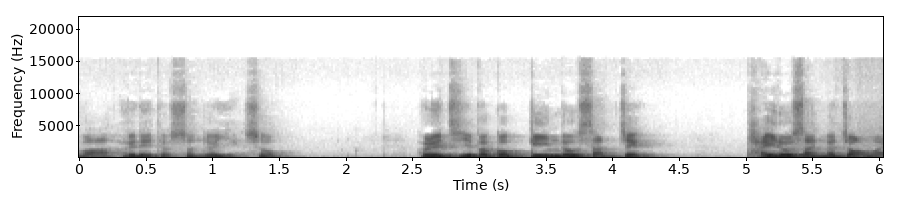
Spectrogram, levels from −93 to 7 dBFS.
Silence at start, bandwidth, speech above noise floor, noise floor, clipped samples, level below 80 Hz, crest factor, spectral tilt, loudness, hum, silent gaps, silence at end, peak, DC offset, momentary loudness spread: 0 s; 15 kHz; 44 dB; -63 dBFS; under 0.1%; -58 dBFS; 16 dB; -7 dB/octave; -19 LUFS; none; none; 0 s; -4 dBFS; under 0.1%; 14 LU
